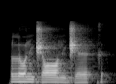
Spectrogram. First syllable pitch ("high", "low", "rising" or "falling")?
high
